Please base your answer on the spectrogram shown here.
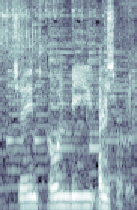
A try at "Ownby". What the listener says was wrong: Ownby, not Ownby. Yeah. Ownby. It's one word. It's not two. Ownby. Repeat after me. Own. Own. Ownby. Ownby.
